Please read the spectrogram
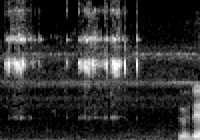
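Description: A faint night chorus of insects chirping in even, repeating pulses, with a steady high whine under it. A person starts speaking near the end.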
